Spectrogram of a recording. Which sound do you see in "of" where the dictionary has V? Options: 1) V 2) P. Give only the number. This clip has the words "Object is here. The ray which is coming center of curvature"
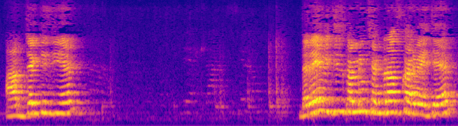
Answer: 2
